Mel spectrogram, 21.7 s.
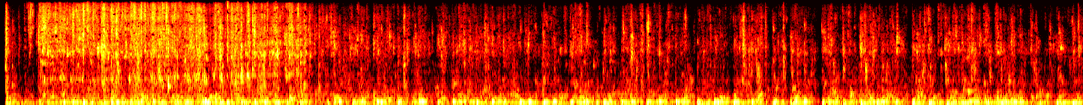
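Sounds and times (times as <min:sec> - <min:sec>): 
small cartoon water bubbles: 0:00.1 - 0:21.6.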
